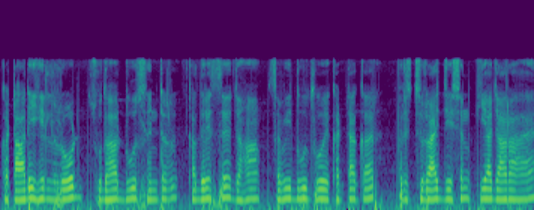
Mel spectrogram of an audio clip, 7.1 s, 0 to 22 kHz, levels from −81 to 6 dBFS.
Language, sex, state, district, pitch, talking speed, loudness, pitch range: Hindi, male, Bihar, Gaya, 150 Hz, 160 wpm, -17 LUFS, 140-155 Hz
